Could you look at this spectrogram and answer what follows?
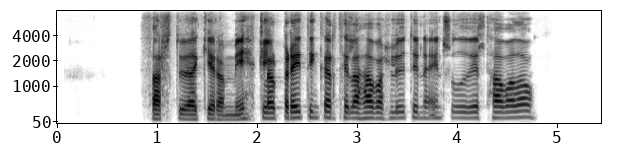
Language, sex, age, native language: Icelandic, male, 40-49, Icelandic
